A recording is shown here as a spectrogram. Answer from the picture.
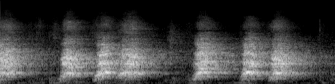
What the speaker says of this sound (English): Never do a video with your dogs out because, as you can see, they're still barking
